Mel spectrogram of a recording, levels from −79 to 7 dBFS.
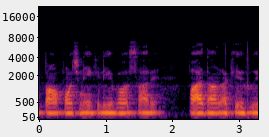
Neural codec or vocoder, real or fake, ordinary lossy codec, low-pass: none; real; none; 7.2 kHz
